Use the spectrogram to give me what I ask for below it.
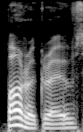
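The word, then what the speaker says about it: borogoves: rhyme with groves again the first o in borogroves is pronounced like the o in borrow i have heard people try to give it the sound of the o in worry such is human perversity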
